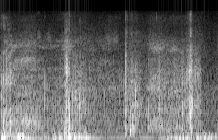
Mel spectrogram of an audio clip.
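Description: Footsteps on a rocky dirt trail, a few steps scuffing and crunching along at walking pace.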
